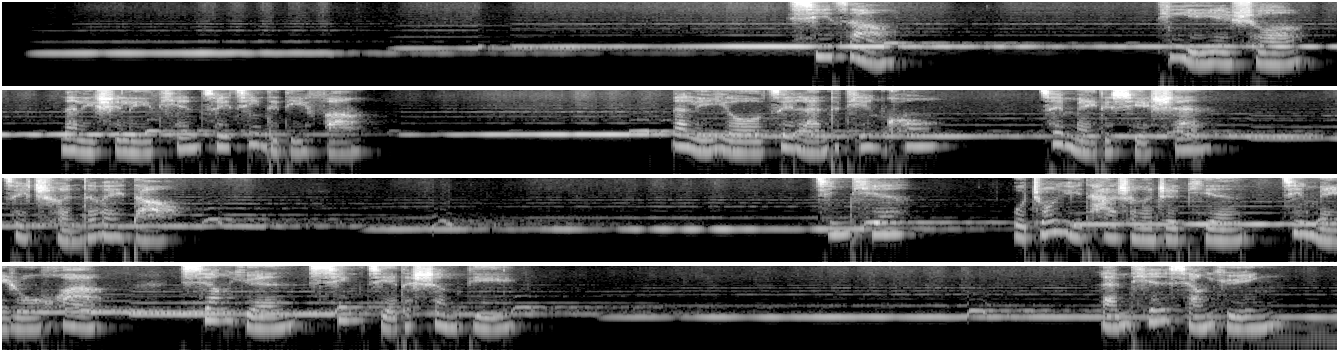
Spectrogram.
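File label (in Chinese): 女国大音-独白-西藏-微电影旁白-神秘-安静-虔诚-美好; 【3.独白 西藏 微电影旁白 神秘 安静 虔诚 美好】藏地寻香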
